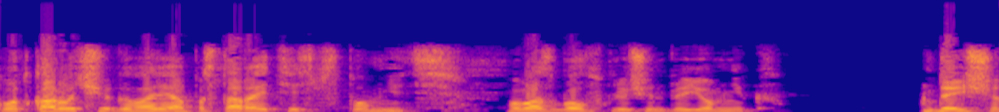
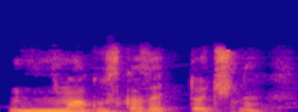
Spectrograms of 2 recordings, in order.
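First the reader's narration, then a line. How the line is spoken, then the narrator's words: Muttering. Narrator (Russian): бормочет Монью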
